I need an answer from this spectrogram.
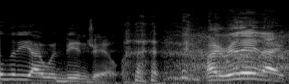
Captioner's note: laughter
